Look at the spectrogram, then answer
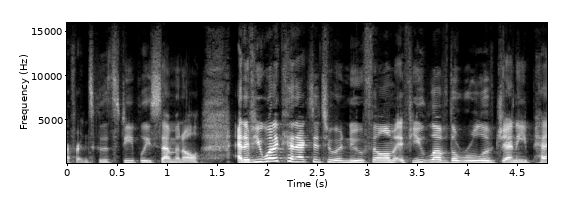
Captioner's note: none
